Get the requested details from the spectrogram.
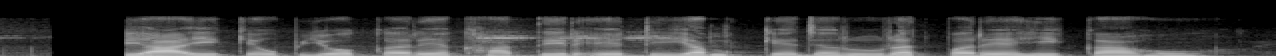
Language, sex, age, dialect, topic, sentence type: Magahi, female, 46-50, Southern, banking, question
